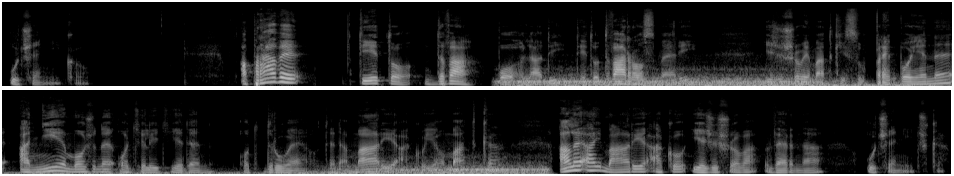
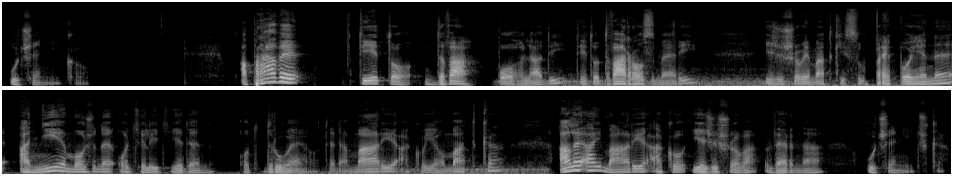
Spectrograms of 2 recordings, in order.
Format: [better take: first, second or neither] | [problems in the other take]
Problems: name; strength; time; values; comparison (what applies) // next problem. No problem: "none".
second | low rumble; loud; from 5 to 15 s; 10 dB below the speech; faint in the second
